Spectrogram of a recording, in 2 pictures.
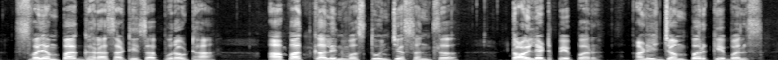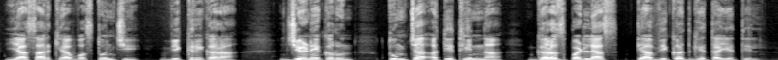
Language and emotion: Marathi, neutral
